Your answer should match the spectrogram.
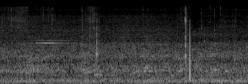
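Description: Handling noise as a small mobile phone and its clear plastic wrapping are taken out of the box, with a sharp click near the end, over a steady background of faint voices.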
